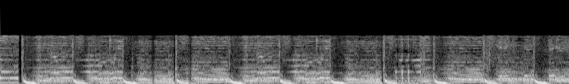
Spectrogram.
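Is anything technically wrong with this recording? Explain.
Yes. There are two short stalls from late packets and one jitter buffer slow-down. The audio runs through a narrowband call path with nothing above 4 kHz, which fits G.711 A-law at 64 kbps.

Short stalls from late packets occur at 1.51 to 1.56 s and 1.88 to 1.93 s. Each time a packet had not arrived when it was due, the jitter buffer ran dry, and the receiver extended the last sound for roughly 29 to 30 ms until the data showed up. Playback then resumed from the same point, so nothing is lost, but each stall pushes the delay about 30 ms later. What you hear is a sound held slightly too long, with a faint buzz or dip.

A jitter buffer slow-down runs from 3.21 to 3.64 s. The buffer was low or had just raised its target delay, so the receiver built up reserve by repeating single pitch periods or fragments of pauses many times in a row. 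This adds about 46 ms over that span and brings playback down to 92% speed. The pitch stays the same, but sounds are drawn out and there may be a slight warble.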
